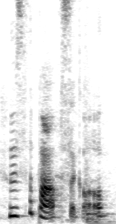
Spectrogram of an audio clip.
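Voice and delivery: a hint of Pietro's cocky greeting; mild Pietro impression; quoting Pietro. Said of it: "that is how Pietro addresses, uh, Vision".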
